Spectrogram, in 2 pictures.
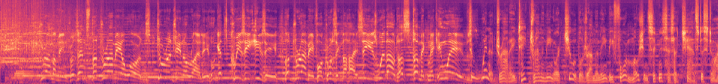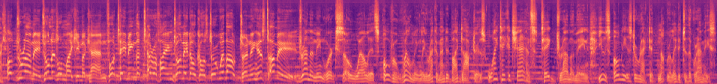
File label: commercial dramamine; Bluegrass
